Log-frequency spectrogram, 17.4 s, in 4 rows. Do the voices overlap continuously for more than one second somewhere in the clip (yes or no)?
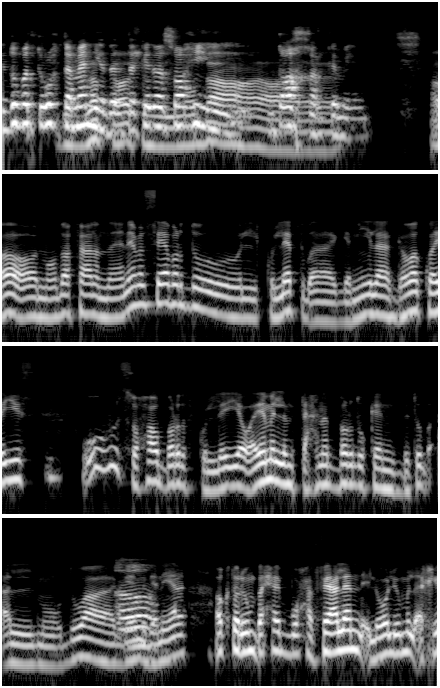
yes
